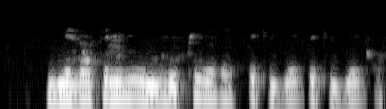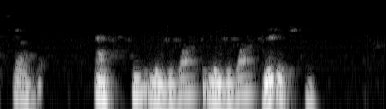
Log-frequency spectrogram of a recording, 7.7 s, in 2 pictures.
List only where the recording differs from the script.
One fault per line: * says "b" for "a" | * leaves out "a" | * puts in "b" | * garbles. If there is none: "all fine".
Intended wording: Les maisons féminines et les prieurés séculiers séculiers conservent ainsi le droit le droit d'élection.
all fine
